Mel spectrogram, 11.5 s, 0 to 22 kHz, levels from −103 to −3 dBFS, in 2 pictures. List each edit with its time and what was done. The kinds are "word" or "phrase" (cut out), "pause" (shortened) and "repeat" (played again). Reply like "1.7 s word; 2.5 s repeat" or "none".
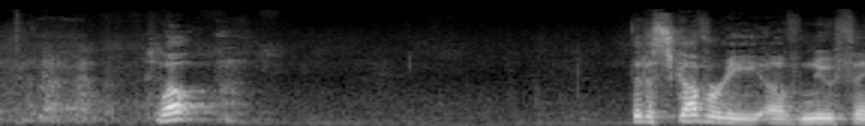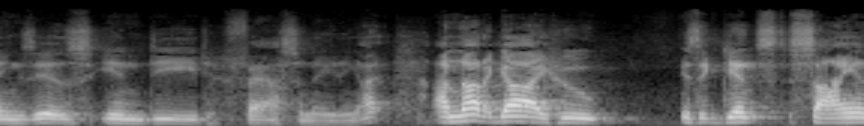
none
